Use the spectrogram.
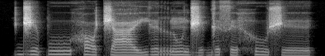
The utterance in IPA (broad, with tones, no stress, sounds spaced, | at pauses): d͡ʒ ɪ˦˨ p uː˦ h ɔ˦˨ t͡ʃ aː˨ j ɪ˦ r ũ˦ d͡ʒ ɪ˨ ɡ ɪ˦ s ɪ˨ h u˦˨ ʃ ɪ˨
